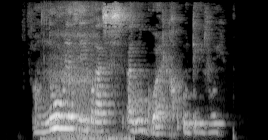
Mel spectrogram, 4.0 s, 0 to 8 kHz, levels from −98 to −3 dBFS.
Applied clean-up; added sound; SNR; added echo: none; Breathing; 12 dB; none.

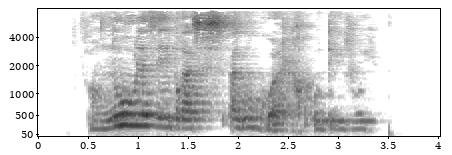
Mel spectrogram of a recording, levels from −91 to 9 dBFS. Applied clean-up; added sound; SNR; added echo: none; none; none; none.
